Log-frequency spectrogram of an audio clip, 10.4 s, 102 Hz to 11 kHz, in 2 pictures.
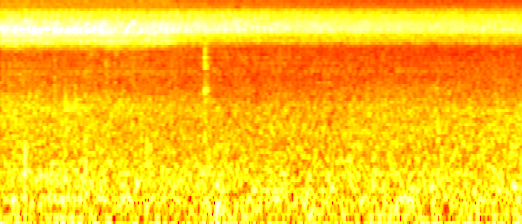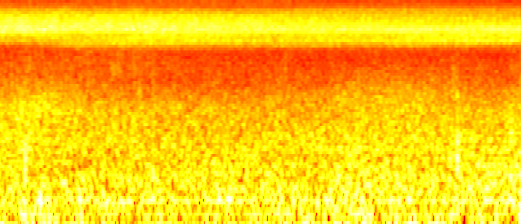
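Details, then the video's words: A steady summer cicada drone in suburban Nisshin city, about 20 km from downtown Nagoya, Japan, 2 PM on 28 July 2021: a dense, constant high-pitched hiss with a few faint ticks and low background rumble. "Summer Cicadas Sounds"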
